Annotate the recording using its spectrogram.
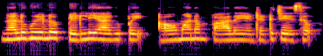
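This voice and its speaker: A woman's voice: fairly high pitch, steady tone, brisk, close to an everyday voice. A woman voicing a bitter, jilted young man in a storybook romance, talking in a threatening way, on a dull lo-fi recording.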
